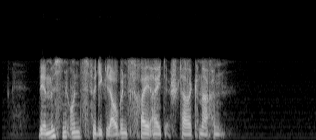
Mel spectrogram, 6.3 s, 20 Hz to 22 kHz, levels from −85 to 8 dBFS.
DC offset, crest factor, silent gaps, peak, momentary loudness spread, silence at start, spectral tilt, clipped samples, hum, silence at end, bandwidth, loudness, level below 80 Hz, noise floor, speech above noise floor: under 0.1%; 20 dB; none; -2 dBFS; 7 LU; 0.75 s; -9.5 dB/octave; under 0.1%; none; 1.85 s; 4.2 kHz; -18 LUFS; -66 dBFS; -70 dBFS; 51 dB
